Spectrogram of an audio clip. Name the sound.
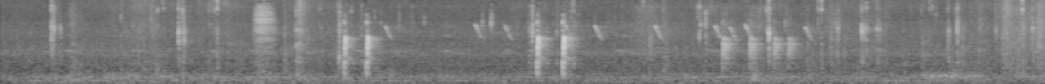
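small birds chirping outdoors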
